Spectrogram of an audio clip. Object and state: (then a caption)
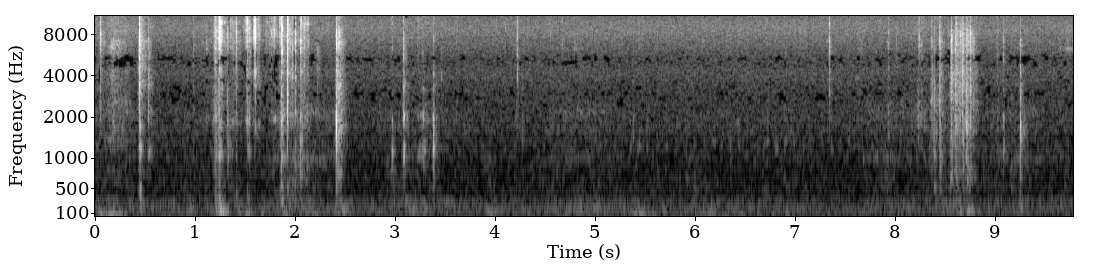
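Dry soap bar being carved. A metal utility blade carves curls off the edge of a dry, solid teal soap bar held in the hand. Quiet, bright, crisp scraping clicks come in short bursts that stop dead, clustered early and again near the end. A low, steady background murmur fills the pauses between them.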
